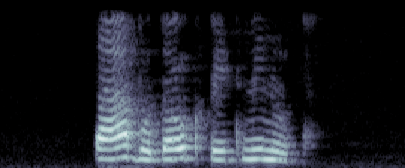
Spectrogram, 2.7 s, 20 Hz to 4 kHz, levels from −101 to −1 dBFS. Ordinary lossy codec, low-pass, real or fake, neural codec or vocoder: none; 3.6 kHz; fake; vocoder, 24 kHz, 100 mel bands, Vocos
